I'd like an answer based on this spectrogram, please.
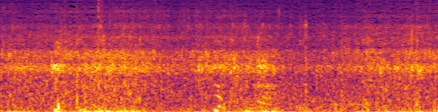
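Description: Fast, shallow mountain river current running and splashing around a wader's legs: a steady rushing of water with a heavy low rumble.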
